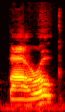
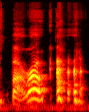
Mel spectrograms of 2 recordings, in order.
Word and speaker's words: Baroque: the the pronunciation and she's like Baro and I'm like cause it's broke it used to work but it doesn't now you know it's Baro and that was part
